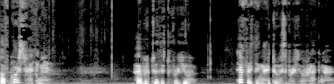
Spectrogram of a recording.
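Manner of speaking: soft, hushed, eerie whispered voice. Webcast host talking to Ragnar in character: Floki impression. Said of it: "It's my Floki impression".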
